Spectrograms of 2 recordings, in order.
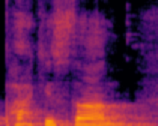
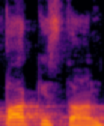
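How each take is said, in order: First: The first p has a strong puff of air. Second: The first p has no puff of air.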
